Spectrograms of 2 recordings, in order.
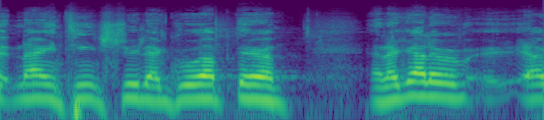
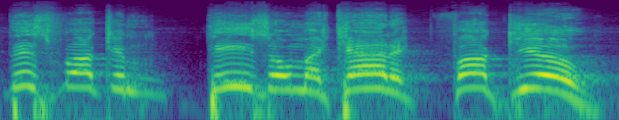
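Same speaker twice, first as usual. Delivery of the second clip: loud angry rant, higher pitched; 4 semitones higher, 8 dB louder than usual. Real, not acted. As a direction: tear into the critic. Ranting at critic online.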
